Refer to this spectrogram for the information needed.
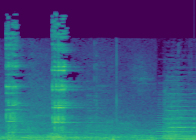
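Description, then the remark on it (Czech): Glasses clink together in a toast, two bright ringing taps about half a second apart, with low murmuring voices underneath. “tak na zdraví. Tak na zdraví.”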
